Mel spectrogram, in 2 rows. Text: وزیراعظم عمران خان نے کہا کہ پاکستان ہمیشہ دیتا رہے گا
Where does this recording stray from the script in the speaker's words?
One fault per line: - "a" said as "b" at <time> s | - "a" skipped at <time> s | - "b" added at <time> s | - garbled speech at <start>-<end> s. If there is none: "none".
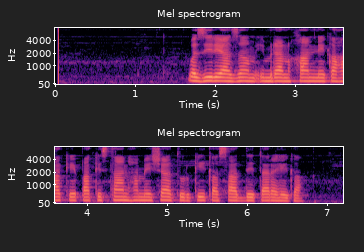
- "ترکی کا ساتھ" added at 5.1 s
